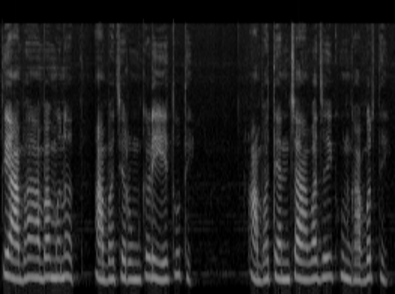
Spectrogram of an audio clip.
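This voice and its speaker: A woman narrating a family story in a steady, even reading. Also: a little high, normal speed.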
